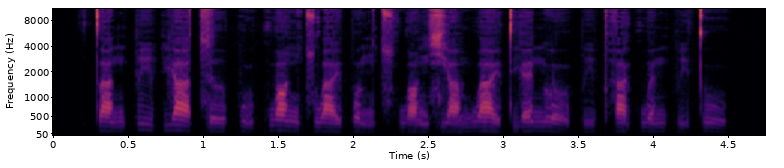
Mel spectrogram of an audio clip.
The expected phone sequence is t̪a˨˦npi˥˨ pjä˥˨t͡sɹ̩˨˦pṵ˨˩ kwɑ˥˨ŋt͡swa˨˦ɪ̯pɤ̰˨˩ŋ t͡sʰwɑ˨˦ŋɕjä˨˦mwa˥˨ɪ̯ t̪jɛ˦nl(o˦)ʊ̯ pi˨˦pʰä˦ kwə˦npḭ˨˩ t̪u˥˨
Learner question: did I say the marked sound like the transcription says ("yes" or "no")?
no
